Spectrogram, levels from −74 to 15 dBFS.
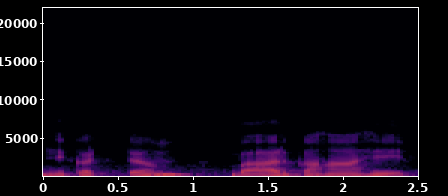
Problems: none marked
